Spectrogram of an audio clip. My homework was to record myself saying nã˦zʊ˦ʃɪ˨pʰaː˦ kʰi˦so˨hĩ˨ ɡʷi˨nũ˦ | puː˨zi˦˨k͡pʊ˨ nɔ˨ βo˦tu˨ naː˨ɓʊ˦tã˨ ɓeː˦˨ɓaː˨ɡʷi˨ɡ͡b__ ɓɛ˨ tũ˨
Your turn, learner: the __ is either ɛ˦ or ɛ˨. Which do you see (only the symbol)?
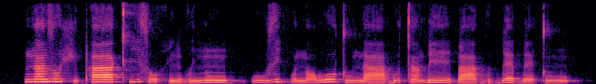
ɛ˦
